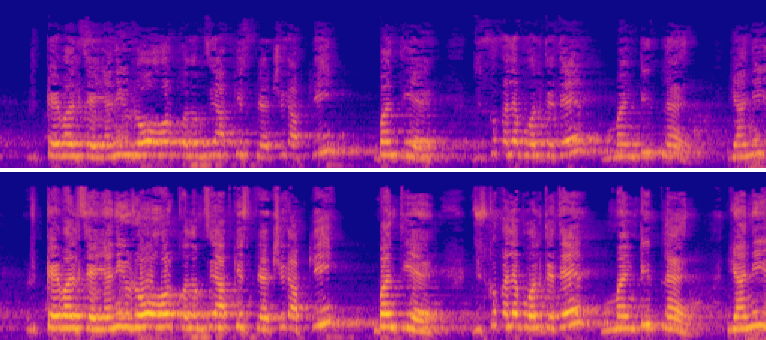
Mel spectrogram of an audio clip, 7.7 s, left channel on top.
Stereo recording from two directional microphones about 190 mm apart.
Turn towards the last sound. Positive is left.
turn(degrees=-50)  # may be behind; listen again after turning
